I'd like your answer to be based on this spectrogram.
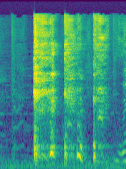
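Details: Girl coughing: three short, harsh coughs in quick succession with faint room noise; she then says her throat hurts badly.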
